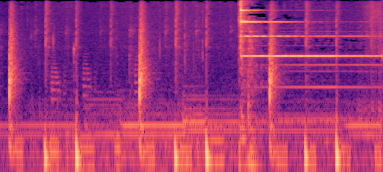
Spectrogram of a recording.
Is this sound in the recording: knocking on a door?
no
